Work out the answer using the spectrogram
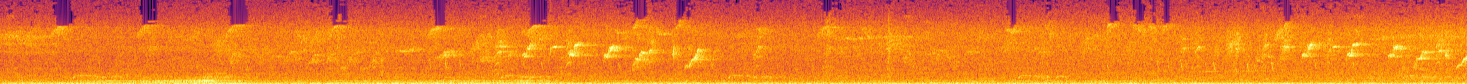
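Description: Small birds chirping in quick, short high calls that come in clusters, thickest in the middle and near the end, over a steady low background rumble.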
